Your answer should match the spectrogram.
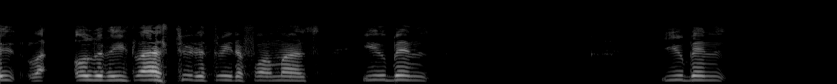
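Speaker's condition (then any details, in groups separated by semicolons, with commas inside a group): Cerebral palsy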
